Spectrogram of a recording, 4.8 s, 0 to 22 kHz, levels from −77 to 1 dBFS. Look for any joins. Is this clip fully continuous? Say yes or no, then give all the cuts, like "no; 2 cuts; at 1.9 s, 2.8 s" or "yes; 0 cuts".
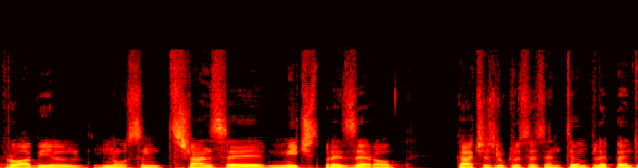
yes; 0 cuts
